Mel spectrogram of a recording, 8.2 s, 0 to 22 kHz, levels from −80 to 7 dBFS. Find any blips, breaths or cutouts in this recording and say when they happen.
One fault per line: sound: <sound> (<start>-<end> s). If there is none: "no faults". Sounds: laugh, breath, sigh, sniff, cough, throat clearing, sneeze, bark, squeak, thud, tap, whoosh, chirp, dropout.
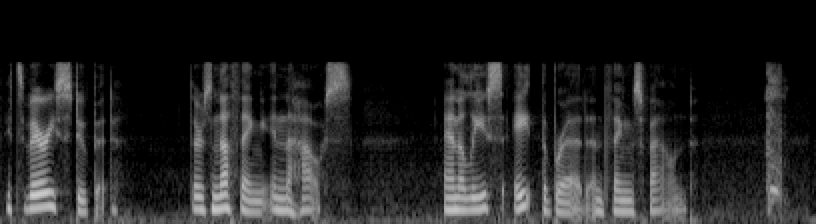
sound: cough (7.6-7.9 s)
